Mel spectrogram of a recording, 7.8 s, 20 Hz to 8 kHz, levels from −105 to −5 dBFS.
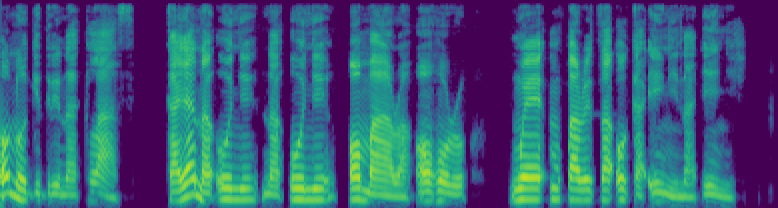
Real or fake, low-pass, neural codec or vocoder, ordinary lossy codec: real; 7.2 kHz; none; none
